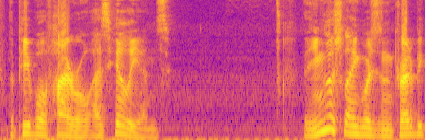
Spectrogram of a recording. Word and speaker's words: Hylian: In the English language, in general, when the word ends in E, the vowels make a long sound.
